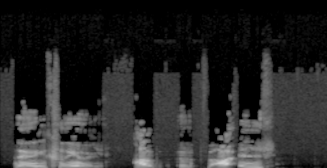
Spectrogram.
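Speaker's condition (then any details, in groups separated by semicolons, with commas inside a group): Cerebral palsy; uses a wheelchair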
